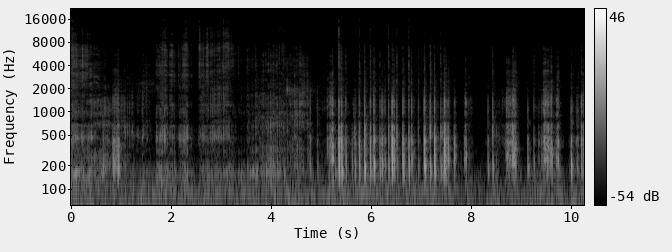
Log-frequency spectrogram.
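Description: Fingertips and short painted nails scratch and tap across the smooth, flat underside of a hollow, rigid, pink rectangular plastic storage basket with a woven-look rim. For the first five seconds, soft continuous scratching rasps over the base. It then gives way to rapid, sharp, hollow-sounding taps and flurries of clicking with short, dry decays.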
